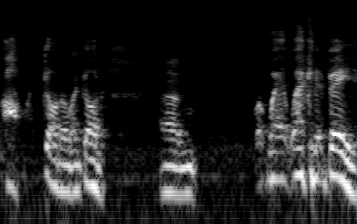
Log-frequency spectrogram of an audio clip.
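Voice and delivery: frantic stammering panic, tripping over words, alarmed. Retelling searching for a lost iPod in the library: retelling own panic. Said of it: "And I'm just panicking".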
